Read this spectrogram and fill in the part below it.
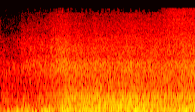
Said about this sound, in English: Let me do some sea sounds. The sea, eventually, I'm gonna show you the sea.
